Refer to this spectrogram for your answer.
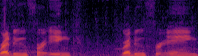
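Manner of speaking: very slow, drawn-out, high loudspeaker announcer voice. Announcing readiness before others come in, like through a loudspeaker. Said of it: "It's like you're saying that through like a loudspeaker".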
